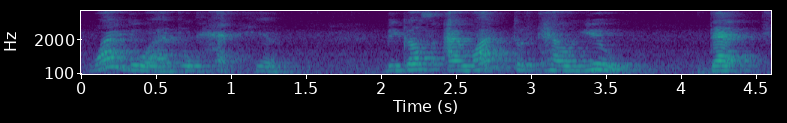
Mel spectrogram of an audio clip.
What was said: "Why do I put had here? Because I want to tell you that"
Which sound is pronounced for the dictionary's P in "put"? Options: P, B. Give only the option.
B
